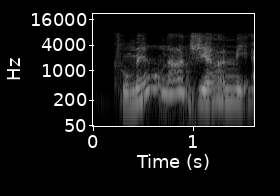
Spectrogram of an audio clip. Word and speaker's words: Kumail Nanjiani: Kumail Nanjiani. Kumail Nanjiani.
